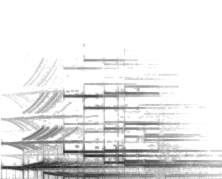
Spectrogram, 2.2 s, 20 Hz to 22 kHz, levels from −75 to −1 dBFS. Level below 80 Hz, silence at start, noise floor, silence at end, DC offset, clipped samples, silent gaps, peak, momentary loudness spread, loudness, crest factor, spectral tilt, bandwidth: -48 dBFS; 0 s; -38 dBFS; 0.35 s; under 0.1%; under 0.1%; none; -2 dBFS; 14 LU; -13 LUFS; 14 dB; 0.5 dB/octave; 15.5 kHz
